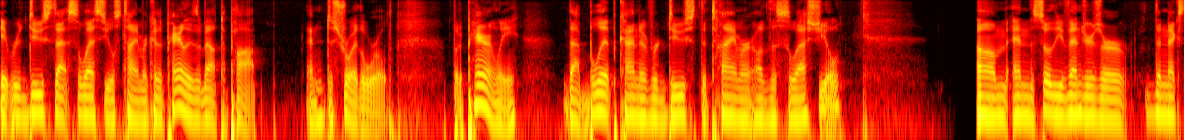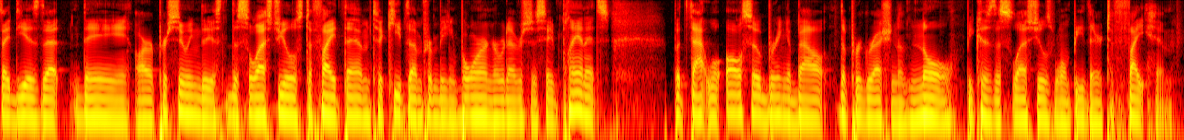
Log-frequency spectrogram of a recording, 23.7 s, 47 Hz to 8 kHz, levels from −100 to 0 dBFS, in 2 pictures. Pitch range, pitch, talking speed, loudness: 105-115 Hz, 110 Hz, 200 wpm, -29 LUFS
